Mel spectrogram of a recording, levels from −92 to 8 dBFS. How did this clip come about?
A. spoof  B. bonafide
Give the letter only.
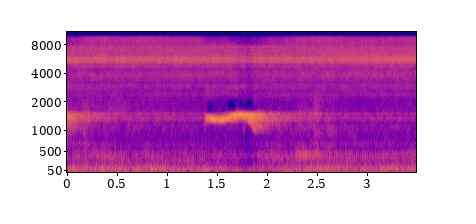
A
